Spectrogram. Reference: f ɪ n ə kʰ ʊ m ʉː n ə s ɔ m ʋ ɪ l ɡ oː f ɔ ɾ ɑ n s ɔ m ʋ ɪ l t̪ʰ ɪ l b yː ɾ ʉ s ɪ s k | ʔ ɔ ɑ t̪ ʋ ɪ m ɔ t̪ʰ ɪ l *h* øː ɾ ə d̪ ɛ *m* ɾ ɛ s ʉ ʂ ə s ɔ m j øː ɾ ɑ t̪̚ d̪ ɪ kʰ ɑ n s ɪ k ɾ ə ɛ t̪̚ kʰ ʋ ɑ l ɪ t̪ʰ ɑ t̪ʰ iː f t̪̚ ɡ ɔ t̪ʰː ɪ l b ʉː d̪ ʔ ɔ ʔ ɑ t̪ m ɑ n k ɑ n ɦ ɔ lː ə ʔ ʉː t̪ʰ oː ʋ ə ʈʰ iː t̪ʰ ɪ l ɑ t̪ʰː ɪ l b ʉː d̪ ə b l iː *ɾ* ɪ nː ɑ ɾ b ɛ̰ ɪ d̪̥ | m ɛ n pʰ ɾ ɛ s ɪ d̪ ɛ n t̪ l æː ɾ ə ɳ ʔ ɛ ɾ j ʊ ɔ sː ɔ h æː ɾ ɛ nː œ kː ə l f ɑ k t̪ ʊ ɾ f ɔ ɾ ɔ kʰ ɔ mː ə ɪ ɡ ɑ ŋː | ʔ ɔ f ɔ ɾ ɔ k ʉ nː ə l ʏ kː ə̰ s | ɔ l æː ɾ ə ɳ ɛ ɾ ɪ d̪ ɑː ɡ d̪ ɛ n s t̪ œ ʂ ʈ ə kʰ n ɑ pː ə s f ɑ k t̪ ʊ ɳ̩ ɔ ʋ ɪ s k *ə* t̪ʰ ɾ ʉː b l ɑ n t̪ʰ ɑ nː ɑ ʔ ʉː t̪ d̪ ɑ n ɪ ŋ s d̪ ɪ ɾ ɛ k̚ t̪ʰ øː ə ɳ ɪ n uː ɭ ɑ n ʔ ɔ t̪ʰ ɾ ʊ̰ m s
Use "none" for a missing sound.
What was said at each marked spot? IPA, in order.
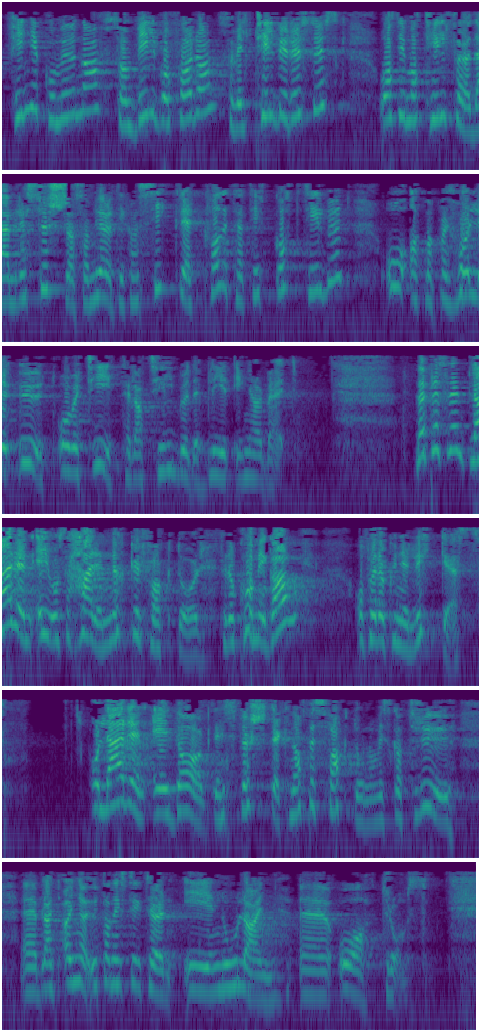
f, m, ɾ, ɑ

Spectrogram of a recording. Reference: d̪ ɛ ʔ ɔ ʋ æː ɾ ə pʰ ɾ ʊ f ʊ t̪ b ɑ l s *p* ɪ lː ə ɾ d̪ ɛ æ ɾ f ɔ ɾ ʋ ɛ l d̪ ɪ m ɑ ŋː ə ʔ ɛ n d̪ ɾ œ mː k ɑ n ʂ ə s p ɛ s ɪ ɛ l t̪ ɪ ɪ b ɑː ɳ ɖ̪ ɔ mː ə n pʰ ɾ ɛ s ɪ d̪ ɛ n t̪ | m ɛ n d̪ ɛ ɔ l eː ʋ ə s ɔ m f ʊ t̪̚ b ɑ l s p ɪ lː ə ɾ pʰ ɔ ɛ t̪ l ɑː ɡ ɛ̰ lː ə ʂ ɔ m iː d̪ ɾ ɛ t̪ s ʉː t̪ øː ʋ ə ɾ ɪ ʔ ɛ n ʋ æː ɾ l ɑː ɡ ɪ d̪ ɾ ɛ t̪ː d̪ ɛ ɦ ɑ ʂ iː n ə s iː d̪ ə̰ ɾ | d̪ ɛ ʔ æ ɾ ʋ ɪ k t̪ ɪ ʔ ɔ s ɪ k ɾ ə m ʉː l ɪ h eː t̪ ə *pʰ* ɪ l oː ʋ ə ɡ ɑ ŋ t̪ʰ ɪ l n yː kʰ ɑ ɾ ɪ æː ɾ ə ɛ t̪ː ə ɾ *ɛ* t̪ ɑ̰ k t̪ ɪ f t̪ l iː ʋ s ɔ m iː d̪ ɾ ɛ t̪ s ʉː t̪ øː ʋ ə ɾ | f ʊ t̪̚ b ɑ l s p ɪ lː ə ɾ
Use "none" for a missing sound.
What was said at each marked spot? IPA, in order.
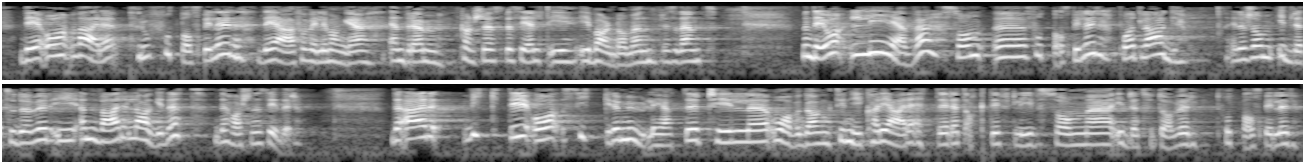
p, ʈʰ, ɛ

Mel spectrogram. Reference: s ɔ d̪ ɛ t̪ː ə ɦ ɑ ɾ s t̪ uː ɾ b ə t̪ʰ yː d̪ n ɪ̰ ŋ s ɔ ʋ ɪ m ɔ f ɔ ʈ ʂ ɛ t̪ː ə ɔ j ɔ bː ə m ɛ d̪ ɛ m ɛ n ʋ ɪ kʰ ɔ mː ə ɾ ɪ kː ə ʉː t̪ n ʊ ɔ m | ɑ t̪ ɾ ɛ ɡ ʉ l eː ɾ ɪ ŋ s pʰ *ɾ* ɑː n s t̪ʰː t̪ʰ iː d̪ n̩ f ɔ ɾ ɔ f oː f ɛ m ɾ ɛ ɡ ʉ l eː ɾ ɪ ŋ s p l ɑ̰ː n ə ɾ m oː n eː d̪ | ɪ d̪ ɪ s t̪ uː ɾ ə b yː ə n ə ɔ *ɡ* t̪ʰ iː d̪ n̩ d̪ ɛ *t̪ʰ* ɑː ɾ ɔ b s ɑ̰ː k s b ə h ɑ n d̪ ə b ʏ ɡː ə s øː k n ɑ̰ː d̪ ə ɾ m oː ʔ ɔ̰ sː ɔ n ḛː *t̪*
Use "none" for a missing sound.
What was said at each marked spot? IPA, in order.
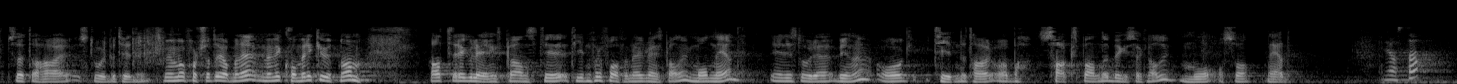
l, ɡ, t̪ʰ, d̪

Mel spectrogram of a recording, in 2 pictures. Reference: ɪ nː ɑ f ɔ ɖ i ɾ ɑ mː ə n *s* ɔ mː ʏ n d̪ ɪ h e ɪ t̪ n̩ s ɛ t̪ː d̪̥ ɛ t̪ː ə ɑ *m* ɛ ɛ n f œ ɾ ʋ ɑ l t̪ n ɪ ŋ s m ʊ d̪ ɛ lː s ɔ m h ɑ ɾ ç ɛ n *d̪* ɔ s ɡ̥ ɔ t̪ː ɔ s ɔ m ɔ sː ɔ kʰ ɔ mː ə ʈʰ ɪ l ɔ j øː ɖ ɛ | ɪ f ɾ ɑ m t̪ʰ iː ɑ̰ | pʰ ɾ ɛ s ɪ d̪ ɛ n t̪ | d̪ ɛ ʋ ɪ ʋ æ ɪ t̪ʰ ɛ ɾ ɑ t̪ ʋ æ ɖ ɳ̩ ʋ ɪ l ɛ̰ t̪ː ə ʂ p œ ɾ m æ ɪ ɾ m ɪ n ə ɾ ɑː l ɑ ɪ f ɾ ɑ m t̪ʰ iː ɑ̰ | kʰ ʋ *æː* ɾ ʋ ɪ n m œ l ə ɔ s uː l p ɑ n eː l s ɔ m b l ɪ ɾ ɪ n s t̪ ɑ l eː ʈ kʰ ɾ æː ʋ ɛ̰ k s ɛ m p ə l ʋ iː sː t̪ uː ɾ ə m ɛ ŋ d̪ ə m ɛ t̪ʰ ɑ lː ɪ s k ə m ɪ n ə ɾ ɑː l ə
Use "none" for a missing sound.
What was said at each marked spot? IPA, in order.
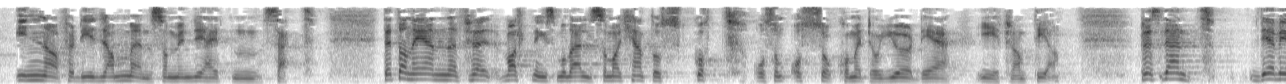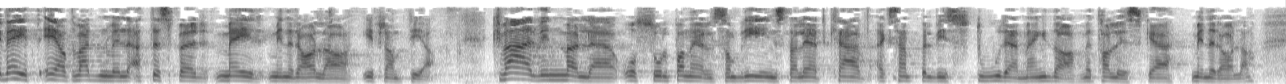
s, n, t̪, æː

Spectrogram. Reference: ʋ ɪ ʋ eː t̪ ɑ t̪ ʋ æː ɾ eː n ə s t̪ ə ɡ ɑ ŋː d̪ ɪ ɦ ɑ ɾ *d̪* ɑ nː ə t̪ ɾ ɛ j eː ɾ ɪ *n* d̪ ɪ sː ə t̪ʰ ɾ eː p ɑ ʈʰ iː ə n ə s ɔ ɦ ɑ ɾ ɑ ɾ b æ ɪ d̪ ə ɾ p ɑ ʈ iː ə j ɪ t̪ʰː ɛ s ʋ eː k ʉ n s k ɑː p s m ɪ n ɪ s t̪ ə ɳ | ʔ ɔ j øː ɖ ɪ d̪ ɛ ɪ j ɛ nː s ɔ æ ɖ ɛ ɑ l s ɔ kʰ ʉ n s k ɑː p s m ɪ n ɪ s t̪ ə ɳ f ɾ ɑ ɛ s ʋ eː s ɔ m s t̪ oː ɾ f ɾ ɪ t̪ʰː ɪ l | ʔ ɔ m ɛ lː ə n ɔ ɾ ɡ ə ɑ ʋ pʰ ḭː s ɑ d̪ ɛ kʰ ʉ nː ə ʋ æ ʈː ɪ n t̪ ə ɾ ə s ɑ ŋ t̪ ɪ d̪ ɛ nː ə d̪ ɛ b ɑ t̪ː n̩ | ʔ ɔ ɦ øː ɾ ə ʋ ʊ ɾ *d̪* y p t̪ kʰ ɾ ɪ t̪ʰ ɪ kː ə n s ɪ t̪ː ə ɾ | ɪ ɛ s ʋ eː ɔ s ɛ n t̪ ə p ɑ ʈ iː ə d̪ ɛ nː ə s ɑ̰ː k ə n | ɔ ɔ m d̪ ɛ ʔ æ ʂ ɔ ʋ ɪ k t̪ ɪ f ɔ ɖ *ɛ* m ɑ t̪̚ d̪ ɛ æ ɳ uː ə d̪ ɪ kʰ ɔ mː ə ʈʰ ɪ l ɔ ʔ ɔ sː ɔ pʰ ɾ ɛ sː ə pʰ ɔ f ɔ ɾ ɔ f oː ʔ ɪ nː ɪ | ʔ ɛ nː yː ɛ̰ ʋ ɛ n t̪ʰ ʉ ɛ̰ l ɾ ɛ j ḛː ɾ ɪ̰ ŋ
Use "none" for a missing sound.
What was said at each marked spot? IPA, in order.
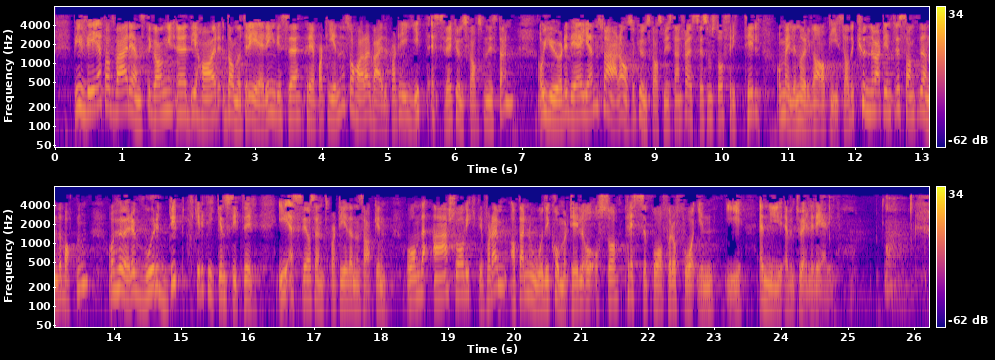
d̪, ŋ, d̪, ɛ

